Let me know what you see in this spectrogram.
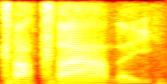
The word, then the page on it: tatani: owstwecian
